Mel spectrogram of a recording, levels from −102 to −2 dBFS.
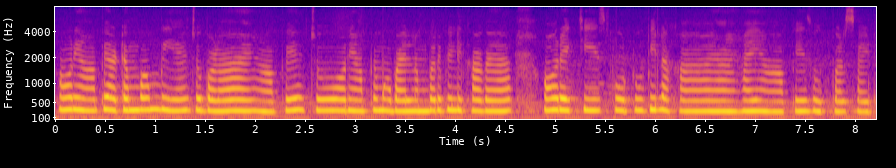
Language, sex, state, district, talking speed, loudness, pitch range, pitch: Hindi, female, Punjab, Pathankot, 240 wpm, -15 LUFS, 275-300 Hz, 290 Hz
